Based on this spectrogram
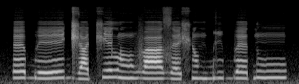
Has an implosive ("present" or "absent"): present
